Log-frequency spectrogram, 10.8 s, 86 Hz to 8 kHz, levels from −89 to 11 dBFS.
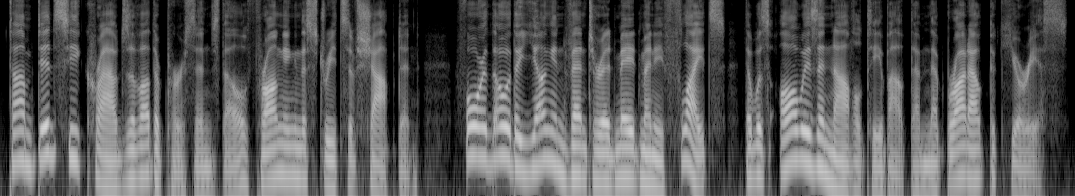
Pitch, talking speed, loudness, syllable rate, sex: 130 Hz, 190 wpm, -20 LUFS, 4.7 syllables/s, male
